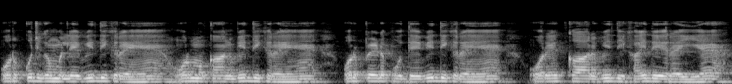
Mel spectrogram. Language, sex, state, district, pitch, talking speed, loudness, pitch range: Hindi, male, Uttar Pradesh, Shamli, 135 Hz, 230 wpm, -13 LUFS, 130-145 Hz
